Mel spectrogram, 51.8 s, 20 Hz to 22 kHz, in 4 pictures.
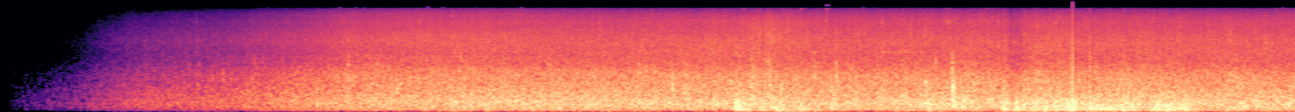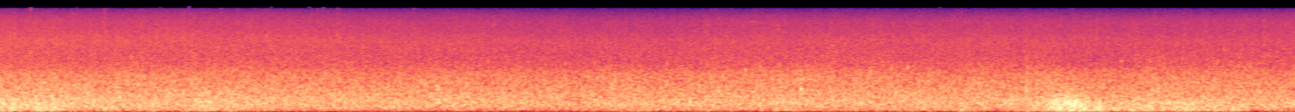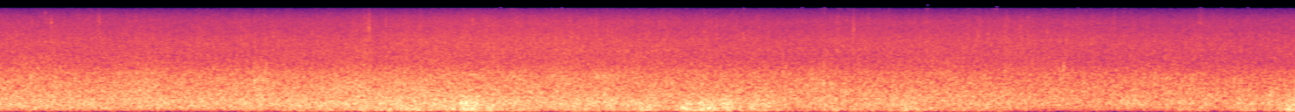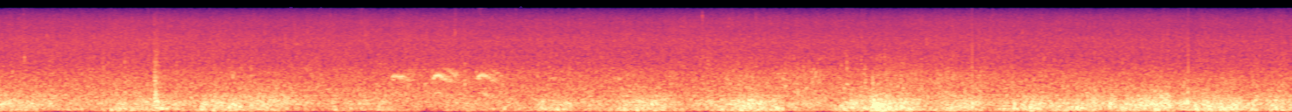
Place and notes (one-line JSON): {"title": "Savanna Army Depot + Wildlife Refuge - Wind in trees on bluff overlooking the Mississippi River at the former Savanna Army Depot", "date": "2013-03-13 13:15:00", "description": "Recorded at the Black Oak Dune Overlook at the Savanna Army Depot (former) which is being slowly converted into a wildlife refuge. A large, unknown number of unexploded ordnance (artillery shells and grenades mostly from WWI) remain buried in the ground here. Last bits of ice flowed down river, the sound of water lapping at the frozen shore can be heard beneath the gusts and noisy pines.", "latitude": "42.19", "longitude": "-90.30", "altitude": "193", "timezone": "America/Chicago"}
